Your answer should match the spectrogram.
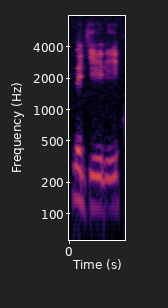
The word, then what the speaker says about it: McGeady: They no R, by the way. You're going to be tempted to slip an R in there every time you spell it or write it, but it is just McGeady.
